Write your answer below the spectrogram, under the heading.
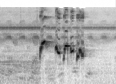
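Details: Morning competition song of a red-whiskered bulbul, a long twisted double-voice style played to stimulate caged birds: one crisp burst of four quick fluty notes dipping and rising, over a constant shrill background tone.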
